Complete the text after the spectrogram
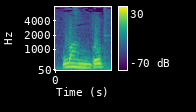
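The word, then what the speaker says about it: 万灯: いうことで、えー、この矢部市にはですね、矢部市内にはあの京福電鉄が、えー、協力してやっている、あの、関宮温泉万度の湯、万度っていうのは 1 万 2 万の万に、えー、火に蝶って書いて、マンドって読むんですけど、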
